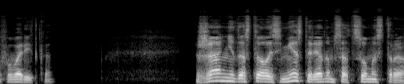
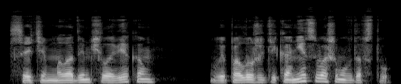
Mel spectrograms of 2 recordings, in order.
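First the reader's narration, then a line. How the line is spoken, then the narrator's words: Quiet question. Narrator (Russian): священник тихонько спросил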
